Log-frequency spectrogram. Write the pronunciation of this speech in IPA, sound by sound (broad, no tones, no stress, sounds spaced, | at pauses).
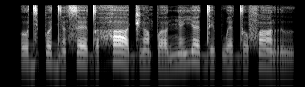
ɤ dʲ ə p ə dʲ ã s ɛ d ɐ h a d͡ʒ ã p ɐ nʲ ɛ̃ j ɛ d e p w ɛ d ɤ f ã r ɯ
